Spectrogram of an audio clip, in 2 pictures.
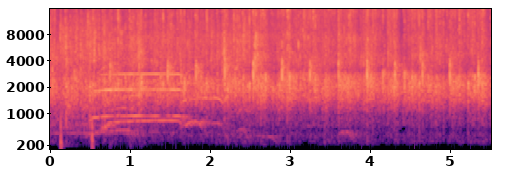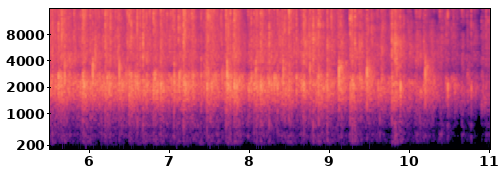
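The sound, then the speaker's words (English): A church audience applauds to welcome a speaker in a dense, steady wash of clapping that holds for about eleven seconds, with a few brief vocal whoops rising at the very start. “I want us just to applaud, not as a way of saying, kind of building something up, but rather saying, as we applaud, we're saying, we're for you, and we're open to receiving from you.”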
